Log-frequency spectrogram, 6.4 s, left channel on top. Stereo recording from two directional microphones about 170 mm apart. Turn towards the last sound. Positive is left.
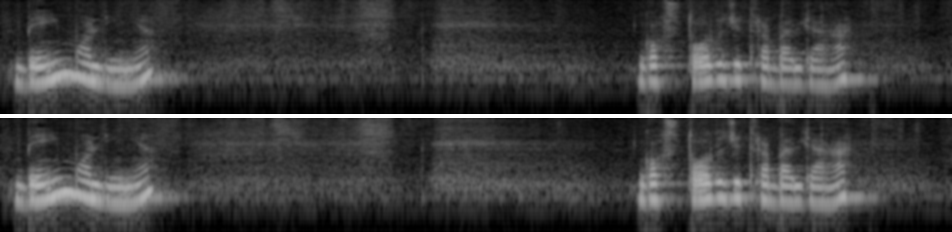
turn(degrees=-25)  # may be behind; listen again after turning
